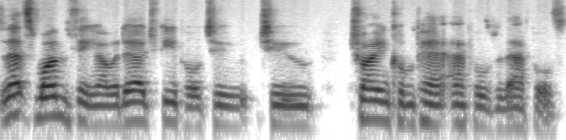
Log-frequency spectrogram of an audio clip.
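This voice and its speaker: A man with an English accent, fairly quick, in a dry, close sound with no echo. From England. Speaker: bank employee. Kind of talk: informational talk.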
